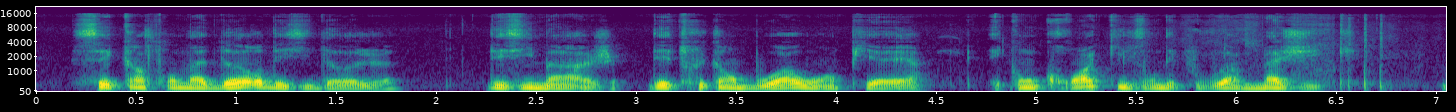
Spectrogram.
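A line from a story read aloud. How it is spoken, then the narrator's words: Plain. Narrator (French): dit Judith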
